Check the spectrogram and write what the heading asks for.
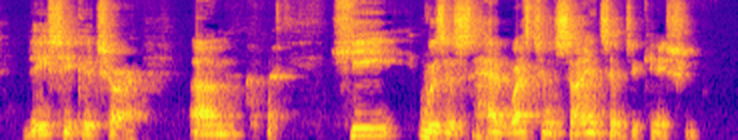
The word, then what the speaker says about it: Deśikācar: And of course, Desikachar had a Western, I call him Desikachar, it's an American mispronunciation, please forgive me, Deśikācar.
